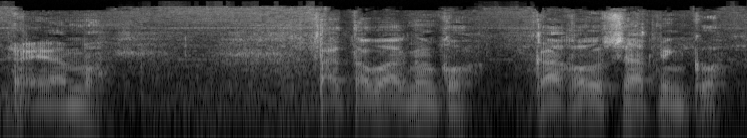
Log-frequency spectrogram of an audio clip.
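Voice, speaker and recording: Man as kind doctor husband, reassuring, lowish voice, noisy background. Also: measured pace. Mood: caring. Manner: gentle, reassuring.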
